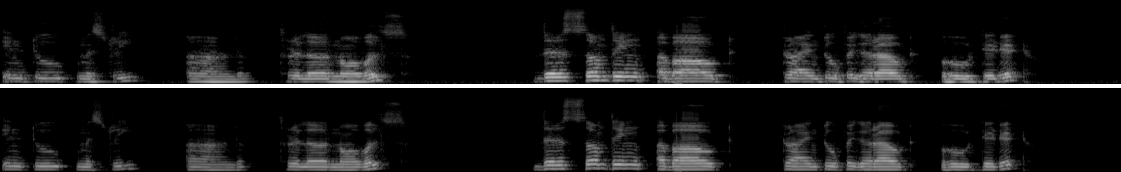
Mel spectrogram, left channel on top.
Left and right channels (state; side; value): quieter; right; 3.9 dB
